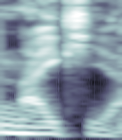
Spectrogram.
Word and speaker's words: Nike: Wo man auch zum Beispiel Nike, gibt es ja auch Nike, Nike. – Mhm. Ja, richtig ist ja Nike eigentlich.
